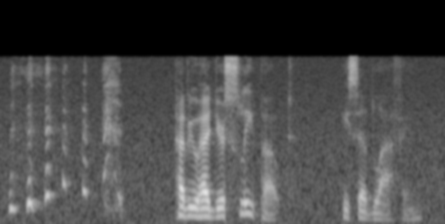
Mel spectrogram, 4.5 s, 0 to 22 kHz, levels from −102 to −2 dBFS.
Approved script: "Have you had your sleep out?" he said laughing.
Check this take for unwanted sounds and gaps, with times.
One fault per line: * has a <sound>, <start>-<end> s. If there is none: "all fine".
* has a laugh, 0.1-1.3 s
